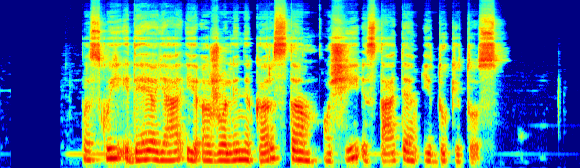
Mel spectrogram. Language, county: Lithuanian, Klaipėda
